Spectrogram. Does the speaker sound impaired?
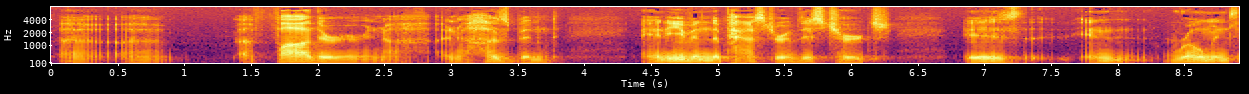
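Yes: vocal cord surgery recovery; voice not ready for full message, doctor limits teaching to 10-15 minutes.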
